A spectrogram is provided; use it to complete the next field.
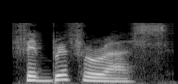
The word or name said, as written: febriferous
